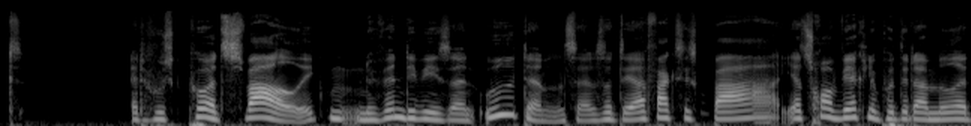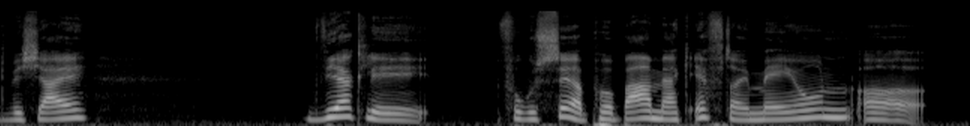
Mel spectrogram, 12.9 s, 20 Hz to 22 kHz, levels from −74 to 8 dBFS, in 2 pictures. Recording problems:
none

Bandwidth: 15.5 kHz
